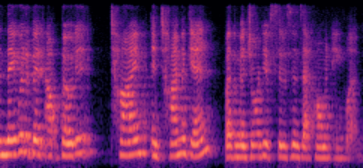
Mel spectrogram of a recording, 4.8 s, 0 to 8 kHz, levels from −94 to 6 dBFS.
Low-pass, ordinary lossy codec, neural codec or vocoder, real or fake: 7.2 kHz; Opus, 64 kbps; none; real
